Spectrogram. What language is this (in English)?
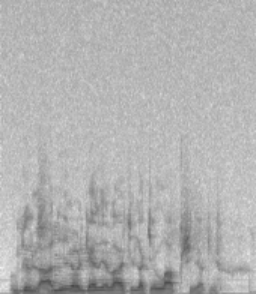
Finnish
